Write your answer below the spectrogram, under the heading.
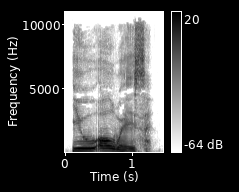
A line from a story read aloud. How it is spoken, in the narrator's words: says sadly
